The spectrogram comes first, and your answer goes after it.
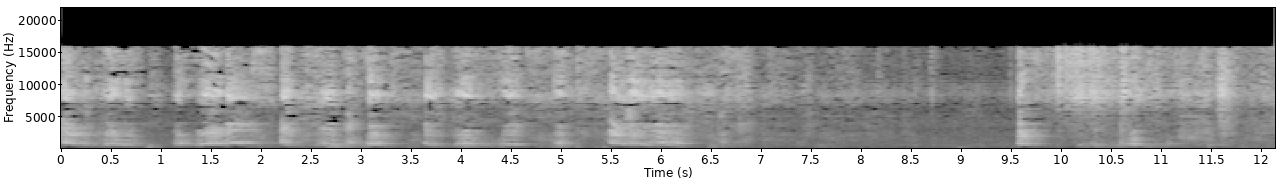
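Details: Barking from a white pug, a rare toy breed: a quick series of about ten short yaps over the first six seconds, then quieter scuffling, and one more pair of barks near the end.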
